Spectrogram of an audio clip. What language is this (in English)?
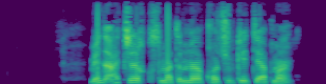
Uzbek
